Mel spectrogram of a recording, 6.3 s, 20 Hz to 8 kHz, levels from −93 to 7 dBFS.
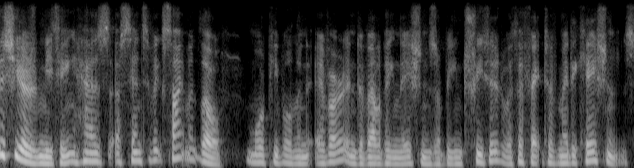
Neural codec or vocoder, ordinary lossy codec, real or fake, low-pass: none; Opus, 24 kbps; real; 7.2 kHz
